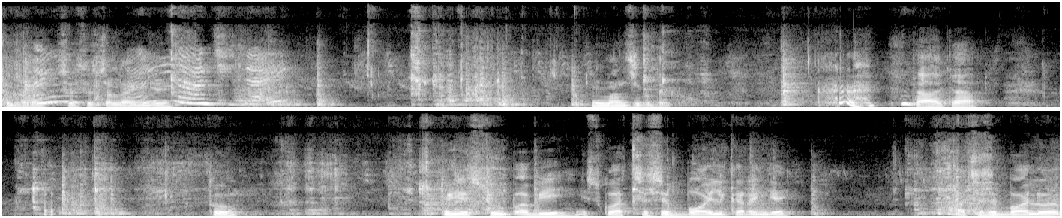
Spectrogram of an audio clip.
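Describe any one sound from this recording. A metal ladle stirs and scrapes inside a pot of liquid.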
